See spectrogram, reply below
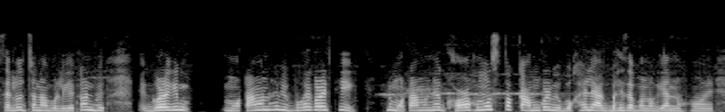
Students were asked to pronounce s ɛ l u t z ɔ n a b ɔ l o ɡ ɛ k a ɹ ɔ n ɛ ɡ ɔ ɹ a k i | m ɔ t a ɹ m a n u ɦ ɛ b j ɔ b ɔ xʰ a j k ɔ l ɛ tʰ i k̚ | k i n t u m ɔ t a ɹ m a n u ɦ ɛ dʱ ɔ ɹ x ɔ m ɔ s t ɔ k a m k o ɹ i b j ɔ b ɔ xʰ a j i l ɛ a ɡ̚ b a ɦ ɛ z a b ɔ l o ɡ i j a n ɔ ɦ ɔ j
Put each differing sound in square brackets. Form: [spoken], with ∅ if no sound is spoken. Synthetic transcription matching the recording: s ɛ l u t z ɔ n a b ɔ l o ɡ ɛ k a ɹ ɔ n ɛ ɡ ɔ ɹ a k i | m ɔ t a ɹ m a n u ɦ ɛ b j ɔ b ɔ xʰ a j k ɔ [ɹ] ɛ tʰ i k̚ | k i n t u m ɔ t a ɹ m a n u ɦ ɛ [ɡʱ] ɔ ɹ x ɔ m ɔ s t ɔ k a m k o ɹ i b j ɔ b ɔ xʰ a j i l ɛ a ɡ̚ b a ɦ [i] z a b ɔ l o ɡ i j a n ɔ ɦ ɔ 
